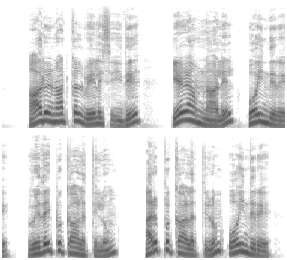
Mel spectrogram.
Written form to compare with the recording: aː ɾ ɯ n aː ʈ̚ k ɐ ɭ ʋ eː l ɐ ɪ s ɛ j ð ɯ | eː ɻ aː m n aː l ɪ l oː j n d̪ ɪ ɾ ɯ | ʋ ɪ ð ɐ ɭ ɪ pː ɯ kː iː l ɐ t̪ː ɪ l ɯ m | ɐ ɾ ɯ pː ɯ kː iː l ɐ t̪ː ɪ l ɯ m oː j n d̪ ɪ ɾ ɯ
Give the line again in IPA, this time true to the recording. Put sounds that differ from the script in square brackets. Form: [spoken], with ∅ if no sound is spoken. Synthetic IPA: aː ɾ ɯ n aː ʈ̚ k ɐ ɭ ʋ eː l ɐ ɪ s ɛ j ð ɯ | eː ɻ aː m n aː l ɪ l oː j n d̪ ɪ ɾ ɯ | ʋ ɪ ð ɐ [∅] ɪ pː ɯ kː [aː] l ɐ t̪ː ɪ l ɯ m | ɐ ɾ ɯ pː ɯ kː [aː] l ɐ t̪ː ɪ l ɯ m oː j n d̪ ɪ ɾ ɯ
